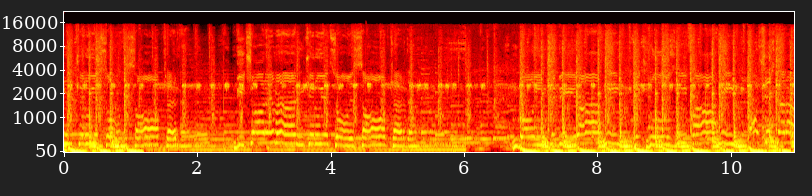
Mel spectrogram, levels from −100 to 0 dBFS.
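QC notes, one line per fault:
2.89–9.29 s, low bit depth with dither: for this stretch the signal is held to only 8 bits, and dither is added before each sample is rounded to the coarse steps. Instead of tracking the signal and turning into grainy distortion, the rounding error is spread out as random white noise. The result is a constant, even hiss that sits roughly 30 dB under the signal, starting and stopping abruptly at the section's edges.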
